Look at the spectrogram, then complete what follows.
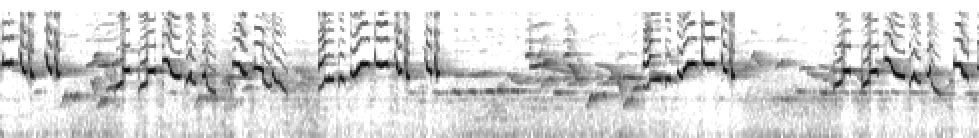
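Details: Oriental magpie-robin in full song meant to provoke other magpie-robins into singing, with loud varied whistled phrases, rising and falling notes and sharp chips in bursts, separated by short softer pauses and a faint steady whistle.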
